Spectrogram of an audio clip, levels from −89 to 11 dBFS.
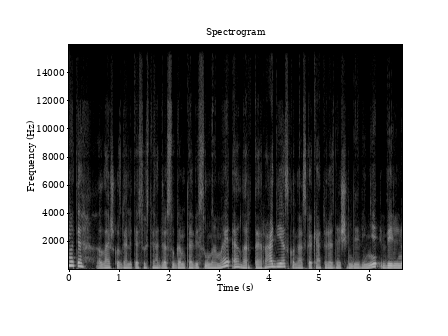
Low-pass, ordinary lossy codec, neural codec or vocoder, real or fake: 14.4 kHz; Opus, 16 kbps; autoencoder, 48 kHz, 128 numbers a frame, DAC-VAE, trained on Japanese speech; fake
